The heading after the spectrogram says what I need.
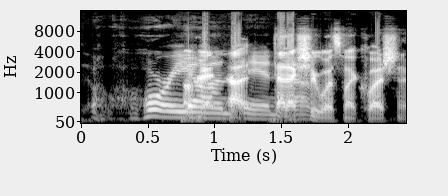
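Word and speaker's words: Rorion: with an R like Brazilians pronounce r as H so at the beginning of a word yes and it's horon that actually was my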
